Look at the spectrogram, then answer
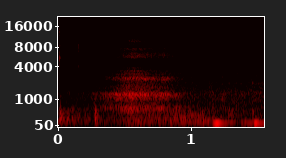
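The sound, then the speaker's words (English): A single soft, drawn-out yawn with a breathy inhale, quiet, followed by faint breathing and no talking. “As I'm doing this, I'm automatically yawning, and that's okay.”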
